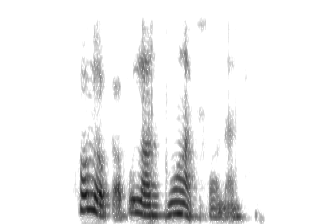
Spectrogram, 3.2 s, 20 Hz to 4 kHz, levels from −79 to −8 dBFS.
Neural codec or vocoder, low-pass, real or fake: codec, 16 kHz, 2 kbps, X-Codec, WavLM features, trained on Multilingual LibriSpeech; 3.6 kHz; fake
